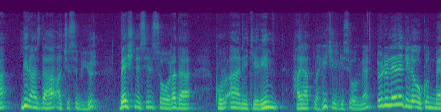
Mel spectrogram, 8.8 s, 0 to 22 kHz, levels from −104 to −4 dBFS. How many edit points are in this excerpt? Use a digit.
0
